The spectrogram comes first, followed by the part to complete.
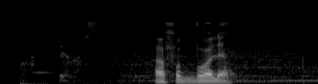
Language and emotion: Russian, neutral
